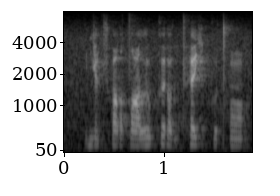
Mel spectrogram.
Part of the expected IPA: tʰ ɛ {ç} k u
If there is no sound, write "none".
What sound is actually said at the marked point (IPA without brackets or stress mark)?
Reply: ç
